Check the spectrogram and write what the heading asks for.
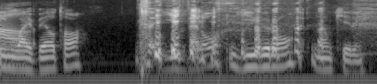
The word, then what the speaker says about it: Yveltal: It's kind of like Eviltal. It's kind of an awkward name to Well, say. even Eviltal. Don't you mean Yveltal?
